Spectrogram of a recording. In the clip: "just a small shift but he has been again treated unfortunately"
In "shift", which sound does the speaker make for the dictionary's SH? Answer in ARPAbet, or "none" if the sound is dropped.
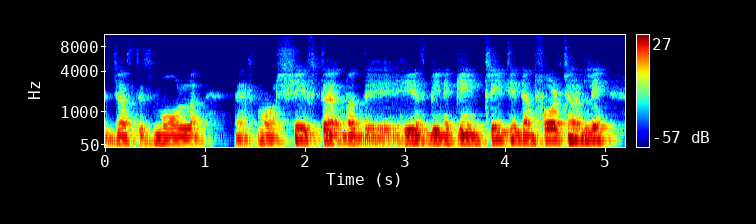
SH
